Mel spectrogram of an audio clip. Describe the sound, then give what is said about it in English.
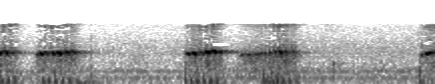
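Crickets chirp in short, trilling bursts, about four of them spaced unevenly, clear against an otherwise quiet, empty background with no voices. “Crickets.”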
